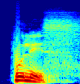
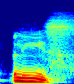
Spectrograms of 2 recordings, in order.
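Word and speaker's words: police: next word है वो भी बहुत ज्यादा गलत प्रोनाउंस होता है और इसको ऐसे प्रोनाउंस करते हैं पुलिस, जबकि सही प्रोनाउंसिएशन ये है प्लीज, प्लीज, प्लीज यानी पे के ऊपर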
